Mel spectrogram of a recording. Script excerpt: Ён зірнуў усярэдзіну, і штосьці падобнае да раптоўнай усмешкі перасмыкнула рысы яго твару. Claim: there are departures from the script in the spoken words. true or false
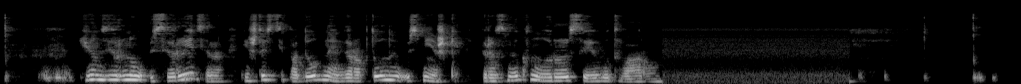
false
